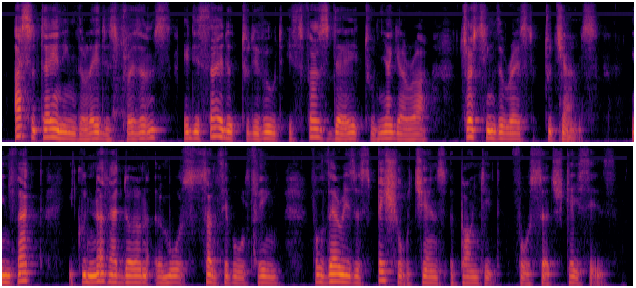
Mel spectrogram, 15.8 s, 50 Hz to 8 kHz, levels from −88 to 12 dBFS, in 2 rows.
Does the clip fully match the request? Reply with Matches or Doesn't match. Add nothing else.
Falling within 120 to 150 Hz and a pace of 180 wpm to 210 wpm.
Doesn't match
